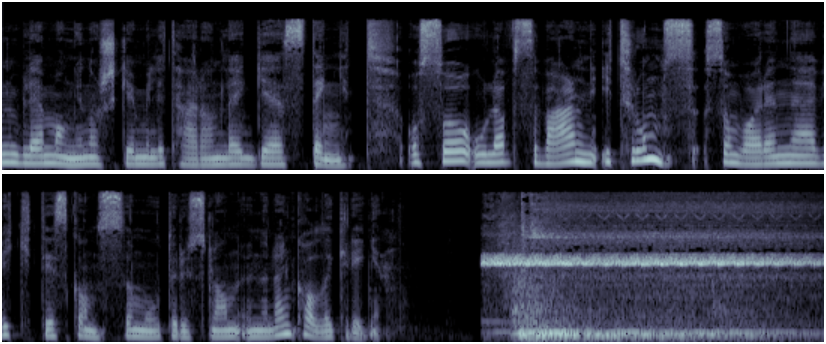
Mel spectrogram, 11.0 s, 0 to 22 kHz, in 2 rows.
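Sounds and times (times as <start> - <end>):
speech: 0.0 - 9.4
high-pitched warning alarm as submarine gate opens at Olavsvern military base: 8.7 - 10.9.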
